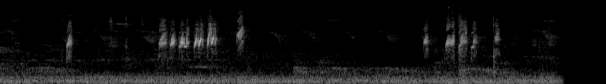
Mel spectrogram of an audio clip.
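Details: {'text': 'Golden-bellied gerygone in active song described as dense, rapid chattering, given as short bright chirps and a burst of fast high notes midway, another cluster near the end, over steady low background rumble.'}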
